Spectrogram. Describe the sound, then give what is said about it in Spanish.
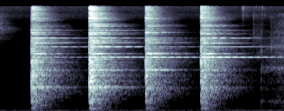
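Four loud metallic clanks land in a steady, evenly spaced rhythm, each a bright ringing strike that decays quickly, made by a pot hopping and banging on its single brass foot. “El caso seguía dando saltos con su único pie de latón, pero a los ruidos metálicos se añadieron rebuznos de burro y gemidos humanos de hambre que salían de sus profundidades.”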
